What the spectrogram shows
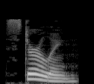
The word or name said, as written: stirling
